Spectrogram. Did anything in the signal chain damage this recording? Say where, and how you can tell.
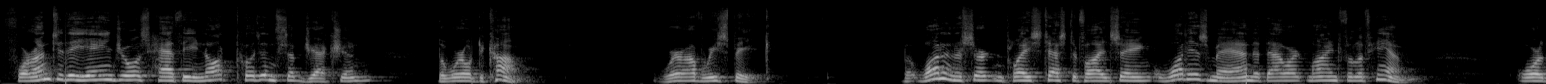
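Yes: a dropped buffer (overrun) at the driver stage, heard as jumps with the sound skipping ahead at 0.66, 4.72, 7.28, 11.11 and 12.46 s. Each gap is likely uncollected samples being overwritten, losing up to roughly 20 ms.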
